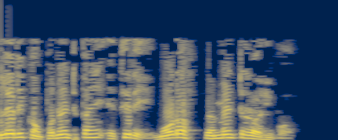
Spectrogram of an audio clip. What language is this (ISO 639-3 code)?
ori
